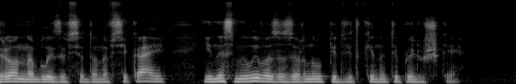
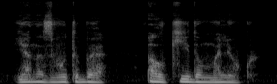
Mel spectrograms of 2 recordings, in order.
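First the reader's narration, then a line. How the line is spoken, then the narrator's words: Inaudible whisper. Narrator (Ukrainian): нечутно прошепотів він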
